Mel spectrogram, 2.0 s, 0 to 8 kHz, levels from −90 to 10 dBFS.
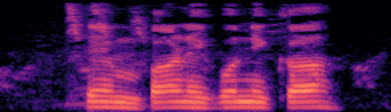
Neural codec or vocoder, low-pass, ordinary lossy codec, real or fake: none; 7.2 kHz; MP3, 64 kbps; real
